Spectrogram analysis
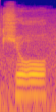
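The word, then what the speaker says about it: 強: The kanji for strong and the kanji for weak, they're pronounced cure and jaku respectively.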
